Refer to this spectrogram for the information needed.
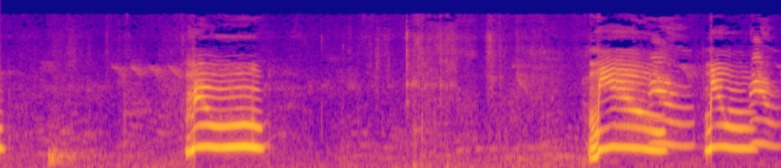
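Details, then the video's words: Rose-ringed parakeet talking: one strong nasal meow-like call, then a long quiet stretch with faint background murmur, then two more wavering, cat-like calls close together. "আজব কথা বলা টিয়া পাখি || funny talking parrot | tiya pakhi Kotha Bola || টিয়া পাখি কথা বলা"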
